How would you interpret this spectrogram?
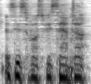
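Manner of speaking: soft unvoiced whisper. Real, not acted. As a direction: whisper it as a private wonder. Muttered question about figure.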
